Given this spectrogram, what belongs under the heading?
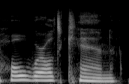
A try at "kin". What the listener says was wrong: Kin? It sounded like Ken. Well, because the way you say Ken is kind of like kin with your southern accent. Ken. Kin.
